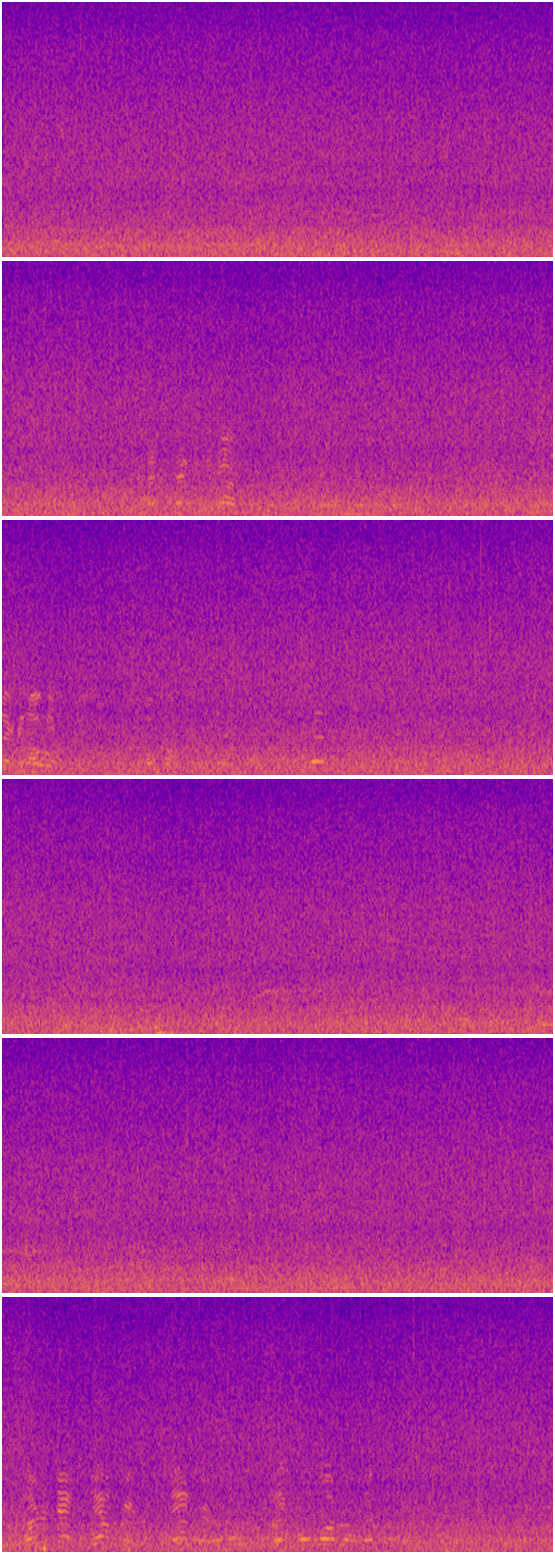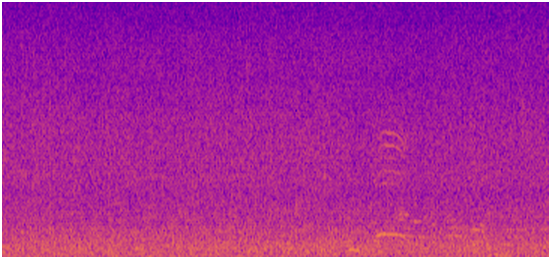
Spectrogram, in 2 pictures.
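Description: Steady rush of river water pouring over a low rock ledge and through shallow rapids, with a few brief louder moments now and then.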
